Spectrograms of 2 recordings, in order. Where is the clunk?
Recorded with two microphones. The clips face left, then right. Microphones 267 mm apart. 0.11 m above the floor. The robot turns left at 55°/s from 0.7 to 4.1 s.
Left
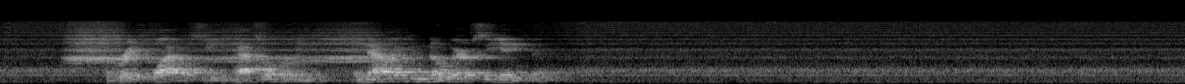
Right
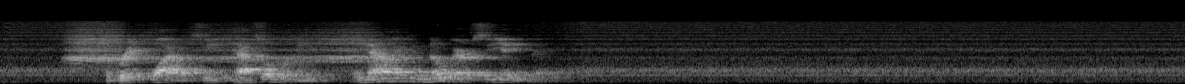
I don't hear a clunk.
